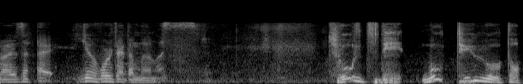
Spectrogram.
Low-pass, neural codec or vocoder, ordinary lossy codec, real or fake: 7.2 kHz; codec, 24 kHz, 0.9 kbps, WavTokenizer, medium music audio release; none; fake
